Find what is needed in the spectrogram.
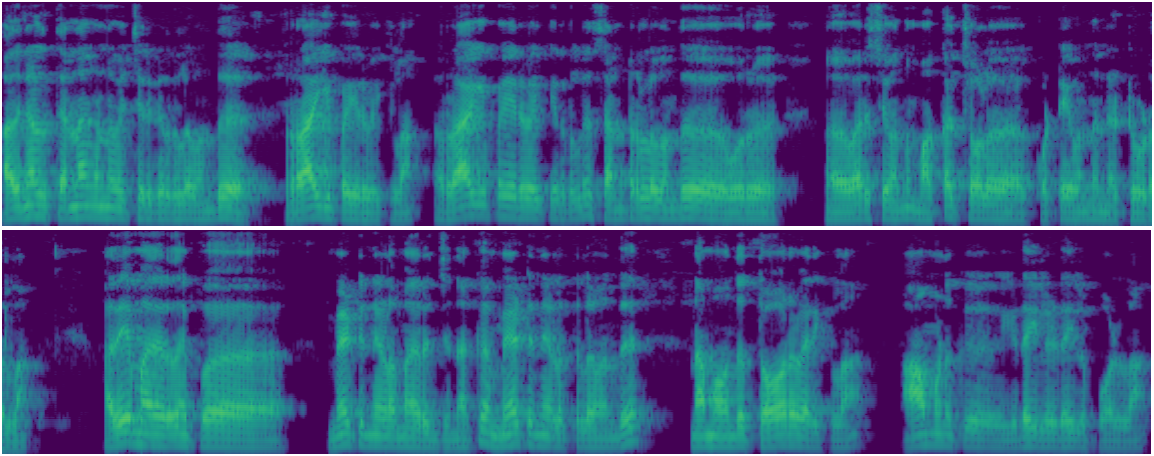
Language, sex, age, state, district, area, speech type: Tamil, male, 60+, Tamil Nadu, Krishnagiri, rural, spontaneous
